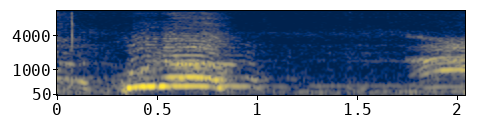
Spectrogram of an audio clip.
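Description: A man's voice calling out a drawn-out "one" to end a countdown, followed by a brief lull with a faint steady tone; another shout starts near the end.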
